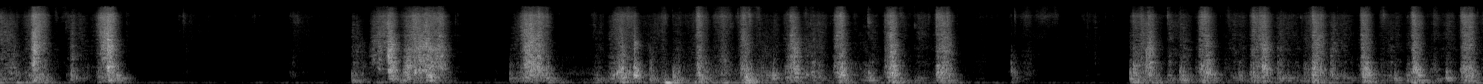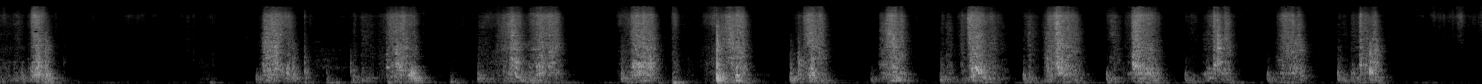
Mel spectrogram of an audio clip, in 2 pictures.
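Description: Hand plane shaving the edge of a wooden garboard plank to a bevel: repeated strokes of the blade cutting wood, in quick runs broken by short pauses, then separate strokes about two a second near the end.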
